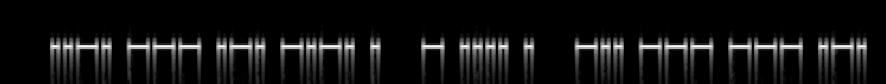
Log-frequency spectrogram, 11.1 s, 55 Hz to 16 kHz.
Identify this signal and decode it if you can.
Morse code, heard as a keyed tone, about 16 wpm, 700 Hz. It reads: FORCE THE DOOR
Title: Sentences from Top 1000 Words - Review Part 3 - 15wpm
